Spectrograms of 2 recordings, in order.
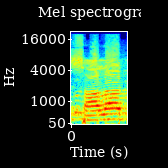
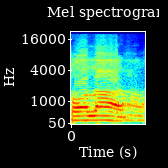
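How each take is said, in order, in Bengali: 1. এটি সাধারণ, হালকা 's' ধ্বনি দিয়ে শুরু হয়। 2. এটি ভারী, ইমফেটিক 's' ধ্বনি দিয়ে শুরু হয়। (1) "সালাত হলো খাবারের ডা" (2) "সলাত হলো কোনডা? নামাজের ডা, সদ দিয়া।"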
